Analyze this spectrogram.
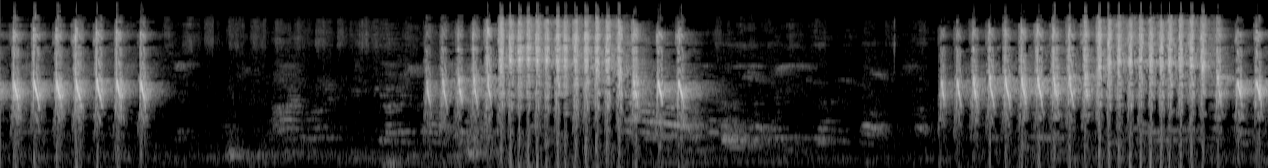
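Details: Morning song of a sooty-headed bulbul: three bursts of fast, harsh repeated notes separated by quiet pauses, the middle burst denser and buzzier.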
